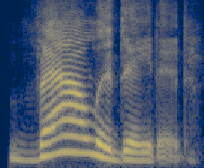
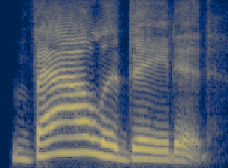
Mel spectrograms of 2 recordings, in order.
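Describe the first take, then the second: Both takes have the same delivery.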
